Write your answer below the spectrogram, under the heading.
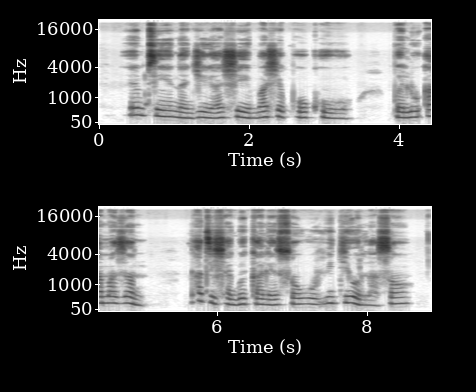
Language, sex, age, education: Yoruba, female, 30-45, tertiary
